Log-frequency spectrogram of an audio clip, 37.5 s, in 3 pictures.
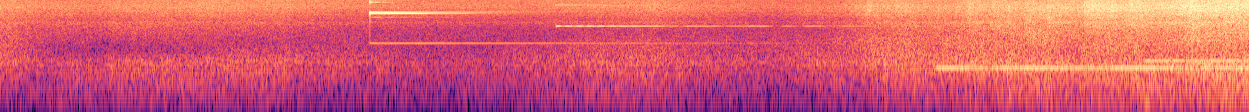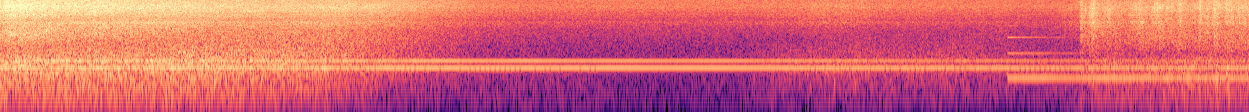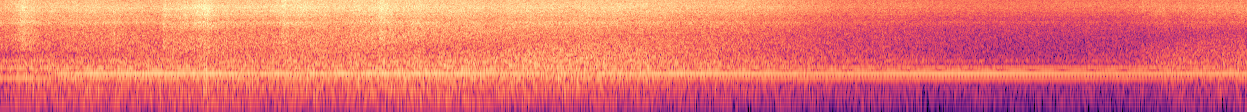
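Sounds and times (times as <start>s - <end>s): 
music for yoga, meditation and relaxation: 2.1s - 37.4s.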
